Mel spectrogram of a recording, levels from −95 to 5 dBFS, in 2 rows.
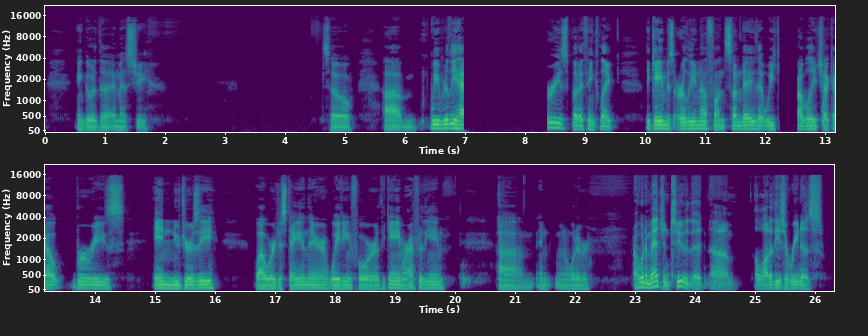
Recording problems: audio cutting out; at 3 s for 1 s, at 7 s for 1.5 s and at 12 s

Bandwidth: 15.5 kHz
